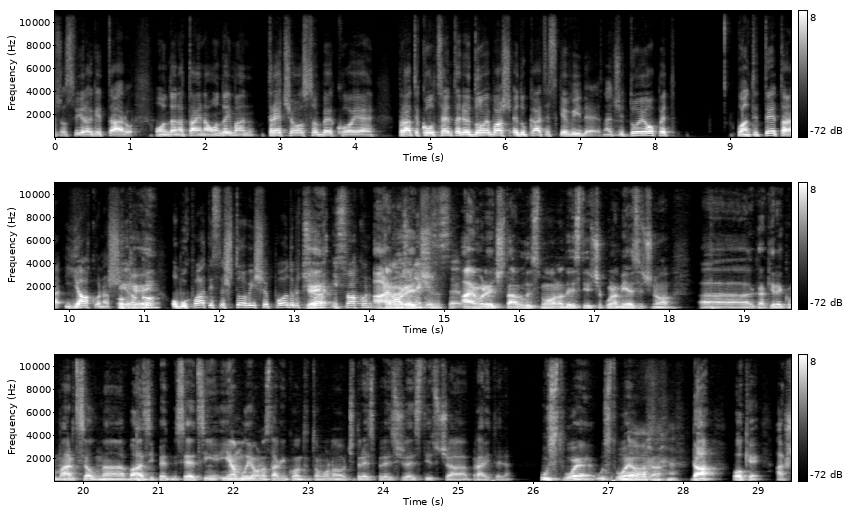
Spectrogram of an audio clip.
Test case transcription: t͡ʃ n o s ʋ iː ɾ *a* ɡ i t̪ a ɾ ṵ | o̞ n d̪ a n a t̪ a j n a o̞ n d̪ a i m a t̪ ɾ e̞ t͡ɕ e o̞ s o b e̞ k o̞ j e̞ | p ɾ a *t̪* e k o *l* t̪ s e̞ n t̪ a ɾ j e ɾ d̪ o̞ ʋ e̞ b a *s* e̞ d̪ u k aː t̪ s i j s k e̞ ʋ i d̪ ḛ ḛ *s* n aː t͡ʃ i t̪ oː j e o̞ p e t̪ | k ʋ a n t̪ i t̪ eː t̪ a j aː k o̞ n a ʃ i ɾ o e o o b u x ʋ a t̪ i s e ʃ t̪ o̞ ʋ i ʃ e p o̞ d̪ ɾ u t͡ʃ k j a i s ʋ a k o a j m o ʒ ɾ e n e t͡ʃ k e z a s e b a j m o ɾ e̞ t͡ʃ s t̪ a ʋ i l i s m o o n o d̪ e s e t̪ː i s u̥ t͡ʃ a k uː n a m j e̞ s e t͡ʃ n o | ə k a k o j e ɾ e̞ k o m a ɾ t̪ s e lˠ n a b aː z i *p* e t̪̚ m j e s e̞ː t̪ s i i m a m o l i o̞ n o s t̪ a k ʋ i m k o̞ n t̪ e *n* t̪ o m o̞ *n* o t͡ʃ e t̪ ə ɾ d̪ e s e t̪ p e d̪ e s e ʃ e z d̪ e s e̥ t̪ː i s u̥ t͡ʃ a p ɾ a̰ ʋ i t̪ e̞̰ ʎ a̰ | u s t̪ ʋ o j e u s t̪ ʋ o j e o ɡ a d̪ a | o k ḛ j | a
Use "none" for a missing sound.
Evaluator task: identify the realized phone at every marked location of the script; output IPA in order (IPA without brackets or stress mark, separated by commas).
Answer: a, t̪, l, ʃ, z, p, n, n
